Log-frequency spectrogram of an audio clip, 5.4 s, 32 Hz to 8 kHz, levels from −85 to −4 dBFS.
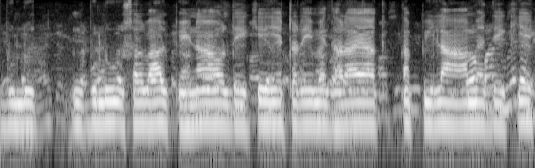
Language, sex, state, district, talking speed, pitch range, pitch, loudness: Hindi, male, Bihar, West Champaran, 55 wpm, 135-140 Hz, 140 Hz, -15 LUFS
